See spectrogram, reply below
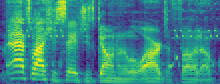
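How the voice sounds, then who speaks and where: A man hosting a game playthrough, thinking aloud in an animated way and repeating himself as he reads and comments. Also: medium pitch, fast talker, slight background noise. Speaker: voice actor host of a game playthrough. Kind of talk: casual commentary and reading game dialogue aloud.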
